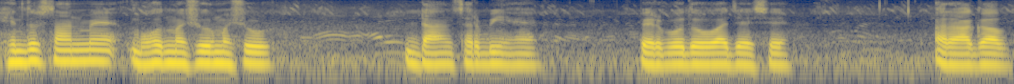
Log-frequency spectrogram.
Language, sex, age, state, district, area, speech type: Urdu, male, 18-30, Uttar Pradesh, Aligarh, urban, spontaneous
